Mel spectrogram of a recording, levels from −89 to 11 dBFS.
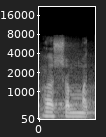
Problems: constant background noise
